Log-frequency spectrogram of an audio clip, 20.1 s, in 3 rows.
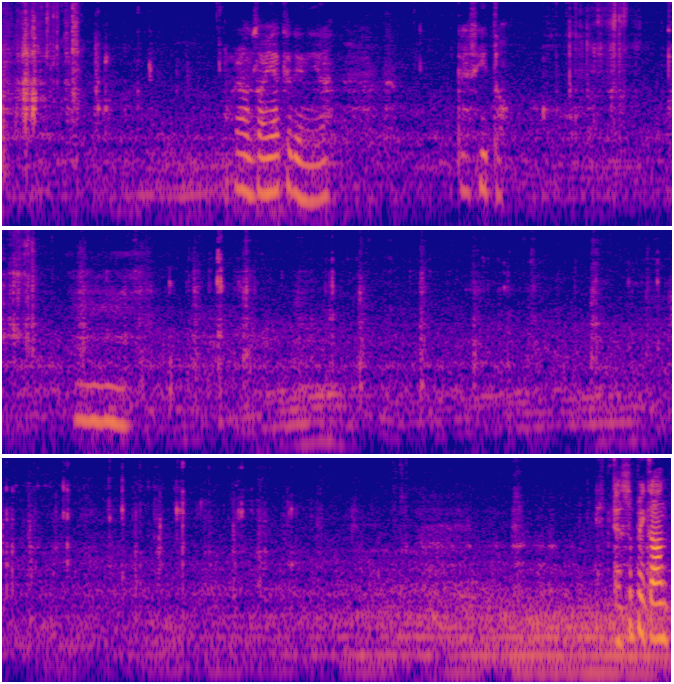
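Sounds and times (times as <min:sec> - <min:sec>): person chewing with mouth closed: 0:05.6 - 0:17.7.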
